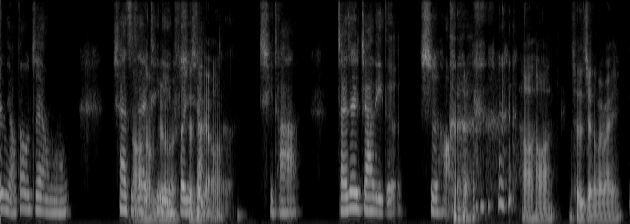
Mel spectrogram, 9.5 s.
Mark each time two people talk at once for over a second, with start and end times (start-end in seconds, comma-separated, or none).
1.9-3.5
